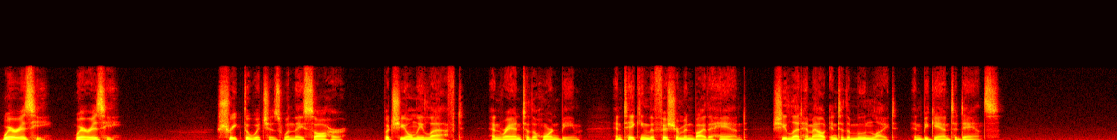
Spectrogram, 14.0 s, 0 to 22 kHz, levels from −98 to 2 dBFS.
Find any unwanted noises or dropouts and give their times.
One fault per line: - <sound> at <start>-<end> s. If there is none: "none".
none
